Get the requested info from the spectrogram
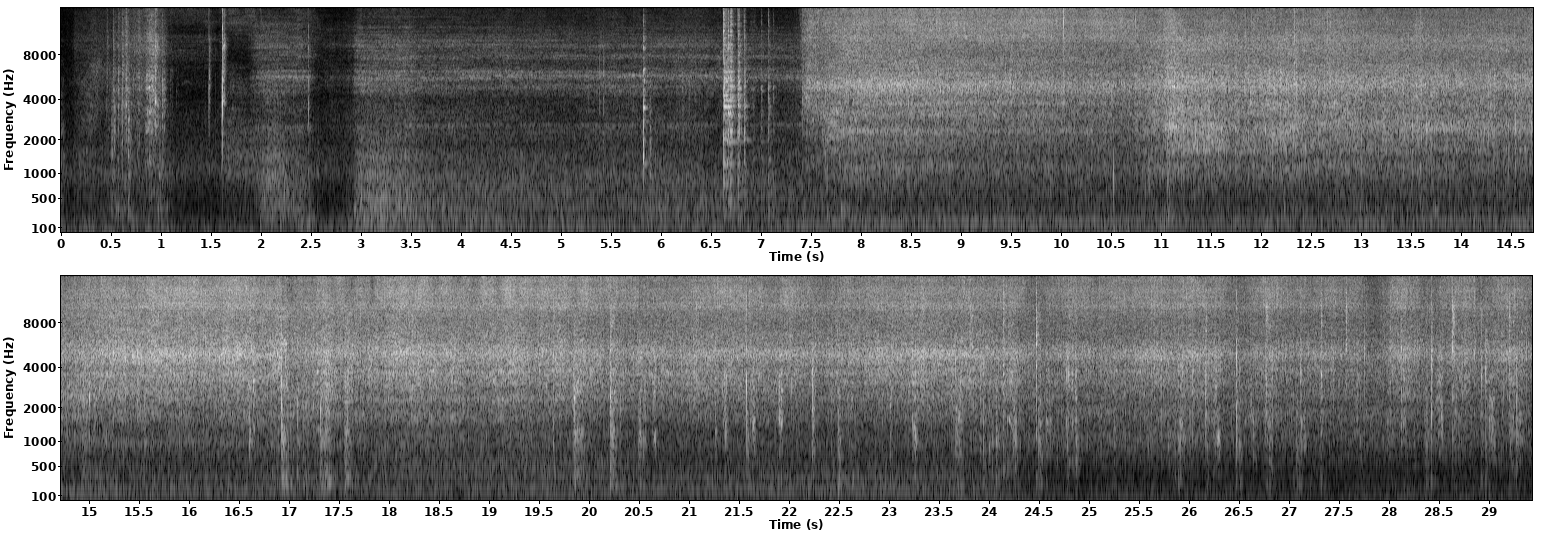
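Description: A few knocks and handling clicks. About seven seconds in, a steady sizzle starts as a chadolbaegi (thin-sliced beef brisket) and bean-sprout stir-fry fries loudly in a hot pan, with the frequent taps and scrapes of a utensil stirring it.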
